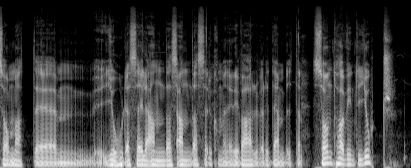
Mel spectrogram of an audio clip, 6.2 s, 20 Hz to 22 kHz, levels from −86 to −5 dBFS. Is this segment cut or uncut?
cut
